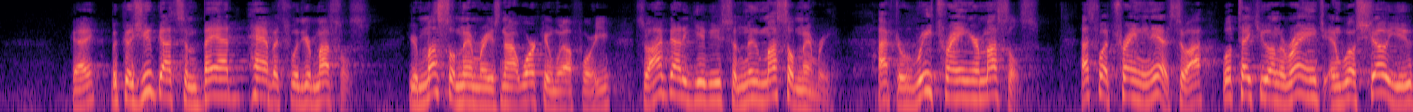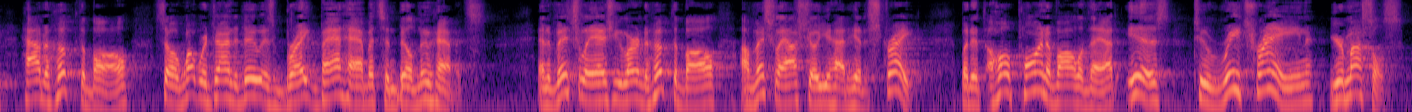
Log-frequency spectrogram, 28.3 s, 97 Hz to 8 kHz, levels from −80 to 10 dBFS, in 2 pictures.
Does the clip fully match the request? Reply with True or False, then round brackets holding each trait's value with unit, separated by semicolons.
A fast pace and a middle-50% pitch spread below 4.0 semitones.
False (215 wpm; 4.6 semitones)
